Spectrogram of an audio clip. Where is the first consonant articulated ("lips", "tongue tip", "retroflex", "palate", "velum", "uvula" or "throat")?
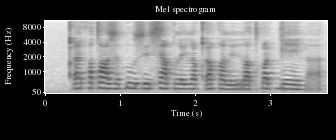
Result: uvula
